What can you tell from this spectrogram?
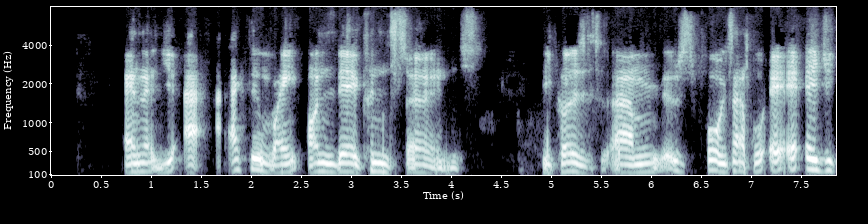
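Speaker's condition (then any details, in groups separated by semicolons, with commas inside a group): Cerebral palsy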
